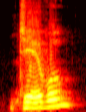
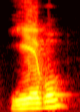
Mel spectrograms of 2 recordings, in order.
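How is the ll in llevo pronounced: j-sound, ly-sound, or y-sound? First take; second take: j-sound; y-sound. First: The ll sounds like an English j sound. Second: The ll sounds like an English y sound. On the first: "como un D J do portugués" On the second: "como si fuese una letra I"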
